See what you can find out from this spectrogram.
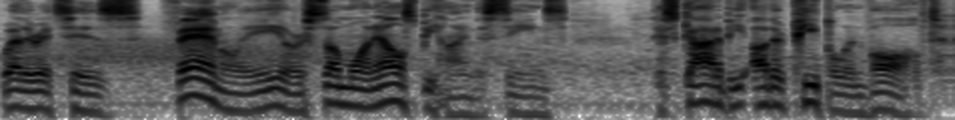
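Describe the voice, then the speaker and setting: An actor playing a cocky, wisecracking young wrestler in a video game cutscene. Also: male voice, on the low side, expressive, moderate pace, slight background noise, close to an everyday voice. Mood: suspicious.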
